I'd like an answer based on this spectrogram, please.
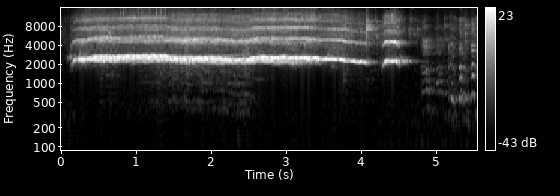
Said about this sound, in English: So please whistle if you have ever used a sex toy.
